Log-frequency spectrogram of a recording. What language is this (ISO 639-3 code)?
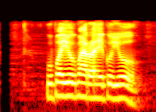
nep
